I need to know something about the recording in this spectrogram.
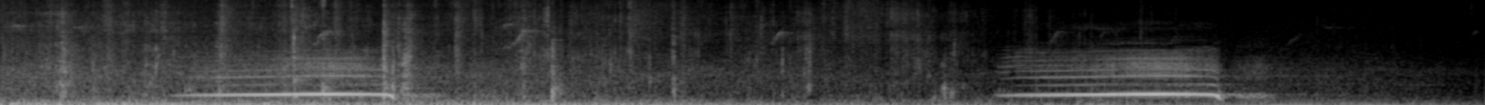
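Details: Horned cattle bellowing on a farm, having called through half the night and again in the morning while another cow lay oddly apart from the pasture; two long, steady, deep droning moos, each about one and a half seconds, separated by quieter rustling.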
